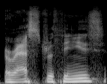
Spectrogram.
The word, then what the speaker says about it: Eratosthenes: Eratosthenes, whatever his name is.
